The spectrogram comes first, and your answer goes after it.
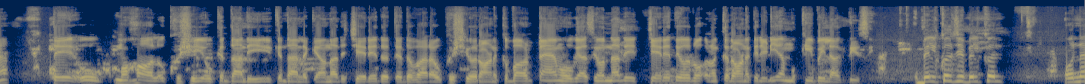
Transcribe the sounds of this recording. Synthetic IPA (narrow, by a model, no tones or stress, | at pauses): aː | t̪eːoːməɦɔːloːkʰʊʃiːoːkɪd̪ãːd̪iːkɪd̪ãːləɡjaːʊnãːd̪eːt͡ʃeːɾeːd̪eːʊt̪ːeːd̪obaːɾaːoːkʰʊʃiːoːɾɔːɳəkbɔːʈɛːmɦoːɡɪjaːsĩːʊnãːd̪eːt͡ʃeːɾeːt̪eːoːɾəkɾɔːɳəkd͡ʒeːɽiːɛːmʊkiːpəiːləɡd̪iːsiːbɪlkʊld͡ʒiːbɪlkʊlʊnã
